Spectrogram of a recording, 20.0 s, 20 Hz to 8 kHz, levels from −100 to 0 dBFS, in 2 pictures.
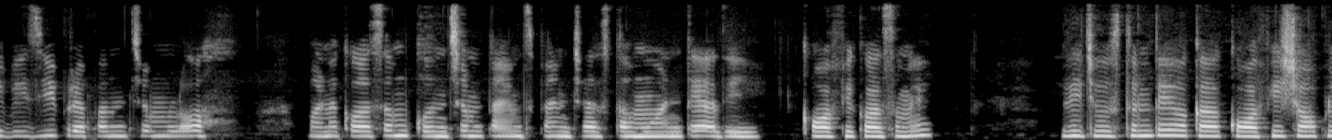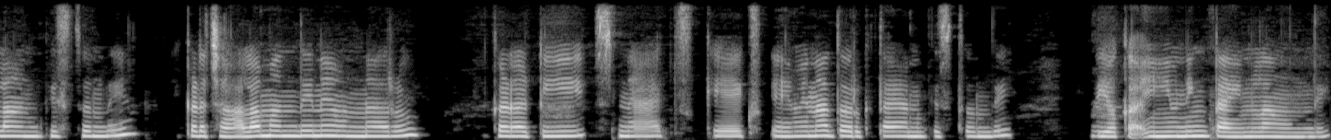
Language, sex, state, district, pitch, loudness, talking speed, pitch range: Telugu, female, Andhra Pradesh, Visakhapatnam, 270 Hz, -20 LUFS, 105 wpm, 260-280 Hz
